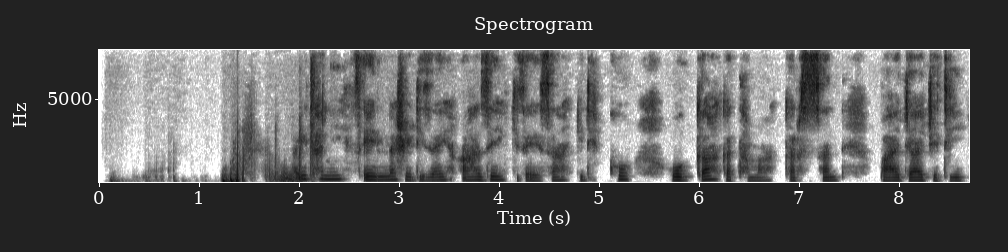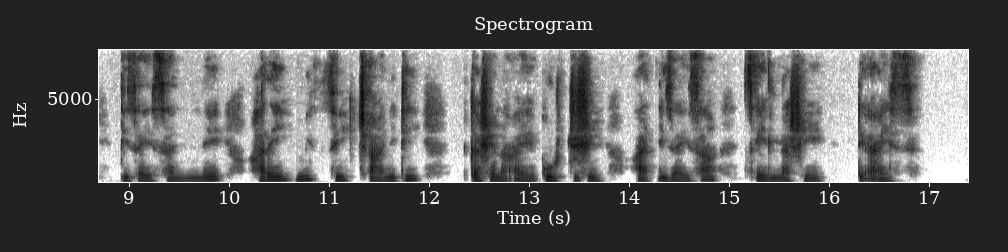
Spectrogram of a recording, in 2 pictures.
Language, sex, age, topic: Gamo, female, 25-35, government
